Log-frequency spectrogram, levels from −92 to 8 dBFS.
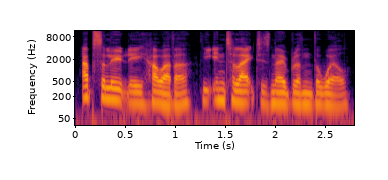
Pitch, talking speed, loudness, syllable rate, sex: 130 Hz, 195 wpm, -19 LUFS, 7.0 syllables/s, male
